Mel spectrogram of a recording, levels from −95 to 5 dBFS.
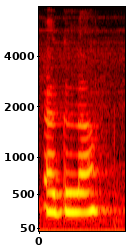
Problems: none marked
